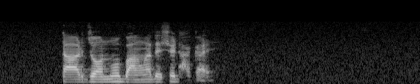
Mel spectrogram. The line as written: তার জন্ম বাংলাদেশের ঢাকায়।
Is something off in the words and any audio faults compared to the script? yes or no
no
